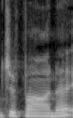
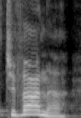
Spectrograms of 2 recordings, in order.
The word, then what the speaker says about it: Giovanna: tv i'm always giovanna my name's not javana it's javanna but no you know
